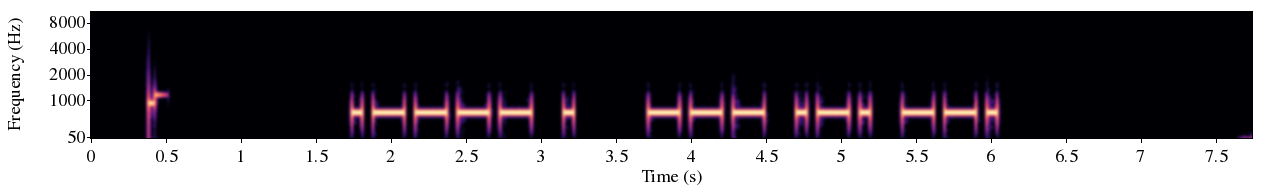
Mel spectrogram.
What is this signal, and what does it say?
Morse code, heard as a keyed tone, about 17 wpm, 700 Hz. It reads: 1E ORG
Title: Field Day Exchanges - 17wpm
